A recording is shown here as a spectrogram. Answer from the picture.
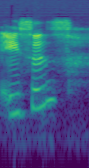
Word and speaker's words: ACEs: now John is a how you say it aces it is pronounced to simply aces and we usually make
